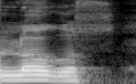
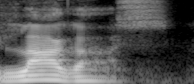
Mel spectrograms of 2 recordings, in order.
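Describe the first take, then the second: First: The first vowel is a Spanish o sound. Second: The first vowel is a more open, a-like sound. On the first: The speaker calls it right. "yo estoy pronunciando logos como, como lo pronunciaremos en, en español" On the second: The speaker calls it wrong. "Muchos le, les enseñan a decir lagos"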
